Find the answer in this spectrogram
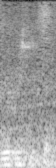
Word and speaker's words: Reuters: Yeah, I pronounce it Reuters.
